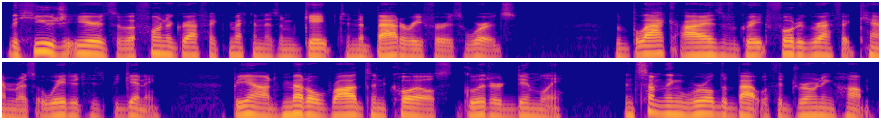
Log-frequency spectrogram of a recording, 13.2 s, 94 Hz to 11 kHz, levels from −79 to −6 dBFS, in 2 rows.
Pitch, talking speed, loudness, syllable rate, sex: 110 Hz, 180 wpm, -24 LUFS, 5.6 syllables/s, male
